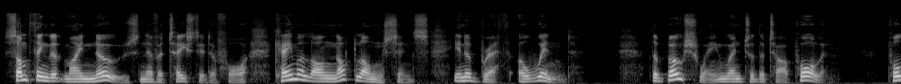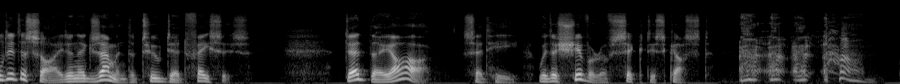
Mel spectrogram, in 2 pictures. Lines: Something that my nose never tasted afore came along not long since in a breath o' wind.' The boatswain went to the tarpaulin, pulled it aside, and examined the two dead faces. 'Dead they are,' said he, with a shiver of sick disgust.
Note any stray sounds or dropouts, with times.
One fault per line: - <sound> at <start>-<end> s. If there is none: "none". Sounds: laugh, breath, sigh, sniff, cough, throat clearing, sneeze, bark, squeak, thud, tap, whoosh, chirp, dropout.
- cough at 16.4-17.8 s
